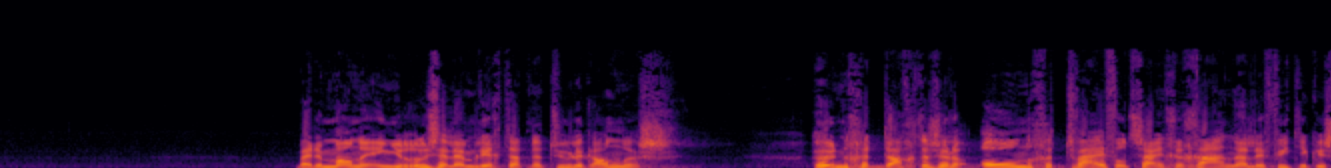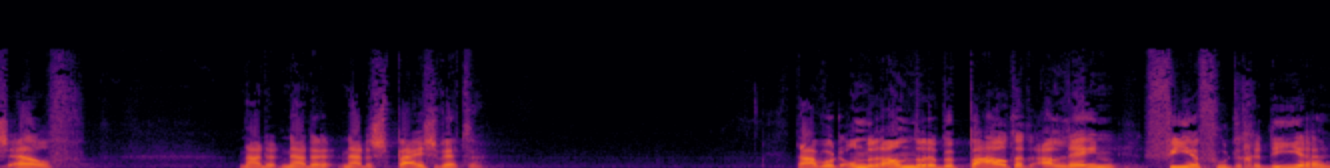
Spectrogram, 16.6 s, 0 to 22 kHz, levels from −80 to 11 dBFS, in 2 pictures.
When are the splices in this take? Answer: none

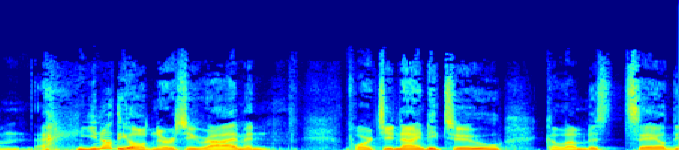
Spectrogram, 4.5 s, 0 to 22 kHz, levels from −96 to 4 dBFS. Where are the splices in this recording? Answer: none

